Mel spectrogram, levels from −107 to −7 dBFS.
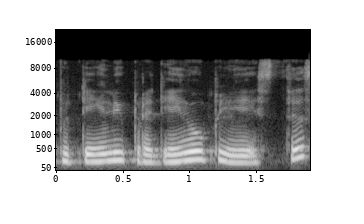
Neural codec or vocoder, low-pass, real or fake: autoencoder, 22.05 kHz, a latent of 192 numbers a frame, VITS, trained on one speaker; 9.9 kHz; fake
